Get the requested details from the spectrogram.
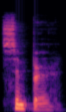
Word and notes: simper: American English

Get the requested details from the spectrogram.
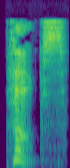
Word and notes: pecs: British English

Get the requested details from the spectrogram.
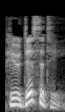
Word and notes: pudicity: British English

